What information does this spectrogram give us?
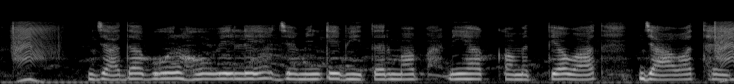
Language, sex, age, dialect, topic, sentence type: Chhattisgarhi, female, 18-24, Eastern, agriculture, statement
